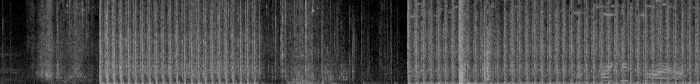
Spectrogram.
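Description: Bursts of automatic gunfire in the battle-royale shooter Warzone, loud and close, with long rapid strings of shots broken by brief pauses and a sharp louder crack partway through.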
